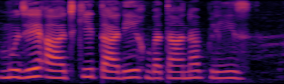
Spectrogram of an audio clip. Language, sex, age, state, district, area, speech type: Urdu, female, 30-45, Uttar Pradesh, Lucknow, rural, read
